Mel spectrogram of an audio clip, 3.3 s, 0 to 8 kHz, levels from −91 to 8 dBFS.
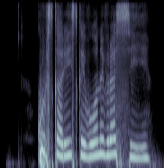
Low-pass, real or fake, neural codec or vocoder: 7.2 kHz; fake; codec, 16 kHz in and 24 kHz out, 1 kbps, XY-Tokenizer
